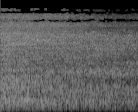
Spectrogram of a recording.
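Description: Handheld hair dryer running, a steady whoosh of blown air with no pitch changes.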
